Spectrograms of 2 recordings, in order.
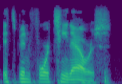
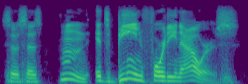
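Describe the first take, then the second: First: It is said in a plain everyday accent. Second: It is said in an odd put-on accent. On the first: This is how it would normally be said. The speaker calls it right. "instead of" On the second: This is how the character says it. The speaker calls it wrong. "So he says"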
